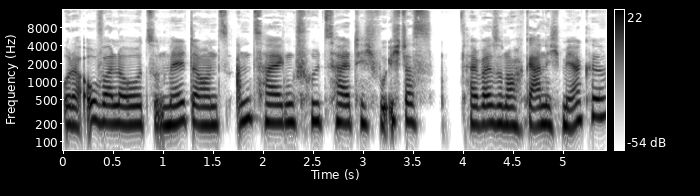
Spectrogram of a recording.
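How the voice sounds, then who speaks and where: Very slowly and in a flat monotone, a woman speaks at a medium pitch with a dry, close sound and no echo. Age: 20s. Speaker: assistance dog owner. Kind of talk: personal testimony.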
